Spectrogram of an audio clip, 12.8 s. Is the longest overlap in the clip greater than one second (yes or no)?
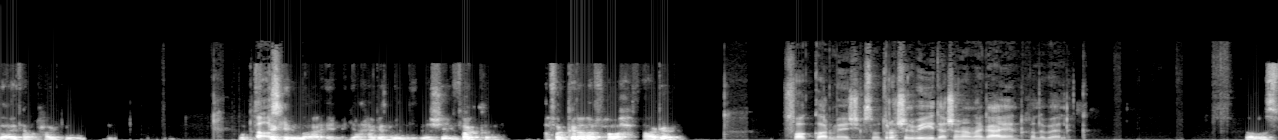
no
